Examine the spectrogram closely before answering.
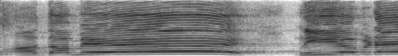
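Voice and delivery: acted anguished call; wailing cry. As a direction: call out for someone lost, crying out high. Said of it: "ഞാൻ നിലവിളിച്ച് കരഞ്ഞു".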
